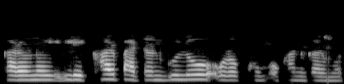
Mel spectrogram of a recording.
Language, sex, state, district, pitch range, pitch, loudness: Bengali, female, West Bengal, Kolkata, 195-215 Hz, 210 Hz, -19 LUFS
